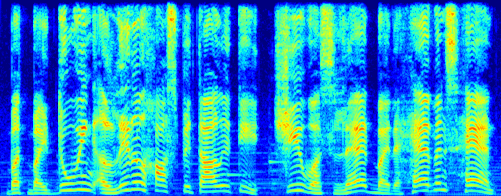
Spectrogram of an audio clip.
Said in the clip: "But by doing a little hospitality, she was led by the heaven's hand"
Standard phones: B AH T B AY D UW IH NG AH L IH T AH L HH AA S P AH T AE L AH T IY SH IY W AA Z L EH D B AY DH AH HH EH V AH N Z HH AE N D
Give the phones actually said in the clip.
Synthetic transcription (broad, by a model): B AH T B AY D UW IH NG AH L IH T AH L HH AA S P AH T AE L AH T IY SH IY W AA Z L EH D B AY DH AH HH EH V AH N S HH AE N D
